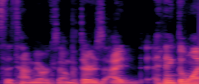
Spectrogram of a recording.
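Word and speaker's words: Thom Yorke: Okay, it is just Tom York. Tom York, All right.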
